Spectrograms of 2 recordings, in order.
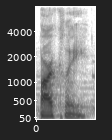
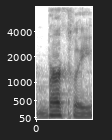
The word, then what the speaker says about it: Berkeley: know idealism best from George Barkley or Berkeley depending on your pronunciation and your proximity to California Barkley might have had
